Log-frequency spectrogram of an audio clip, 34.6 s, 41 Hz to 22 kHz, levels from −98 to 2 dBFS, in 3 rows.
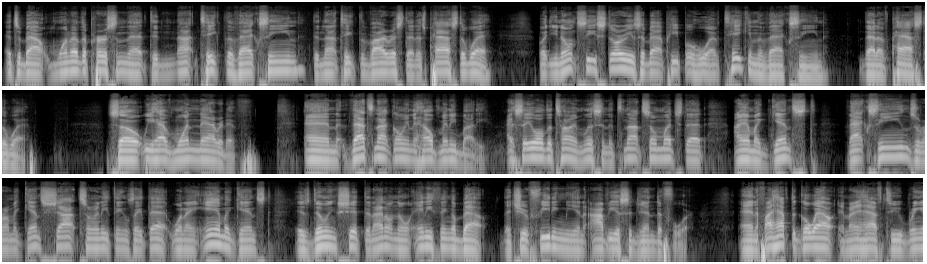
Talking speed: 180 wpm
